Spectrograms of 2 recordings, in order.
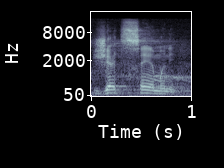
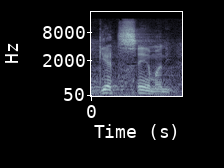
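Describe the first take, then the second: First: The first G is soft, like a 'zh' sound. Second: The first G is hard, like in 'go'. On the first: This is the usual everyday pronunciation. The speaker calls it wrong. "a gente diz Getsemane" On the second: This follows the original Greek sound. The speaker calls it right. "mas na verdade é Getsemane"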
